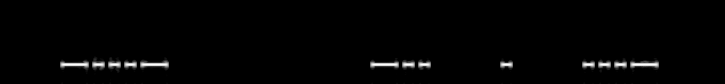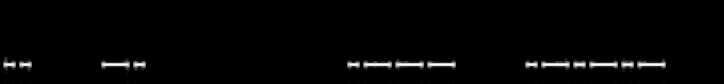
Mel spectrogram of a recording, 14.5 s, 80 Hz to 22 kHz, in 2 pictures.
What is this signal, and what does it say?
Morse code, heard as a keyed tone, about 15 wpm, spaced as for 8 wpm, 1000 Hz. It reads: <BT> DEVIN J.
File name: qotdfiles / 8wpm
